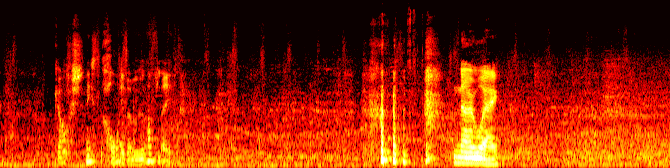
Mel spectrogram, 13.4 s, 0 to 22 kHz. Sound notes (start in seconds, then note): 7.3 chuckling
